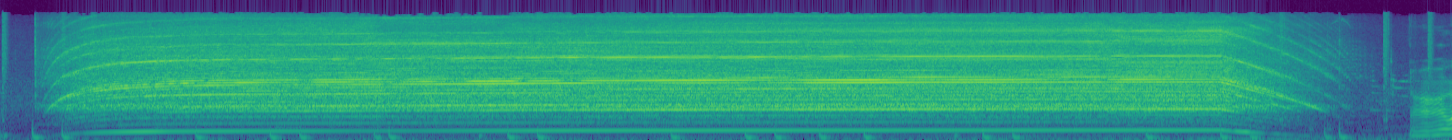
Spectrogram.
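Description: Makita square-pad finishing sander switched on and running unloaded in the hand: its motor winds up to a steady high whine within the first second, runs evenly, then is switched off near the end and winds down.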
